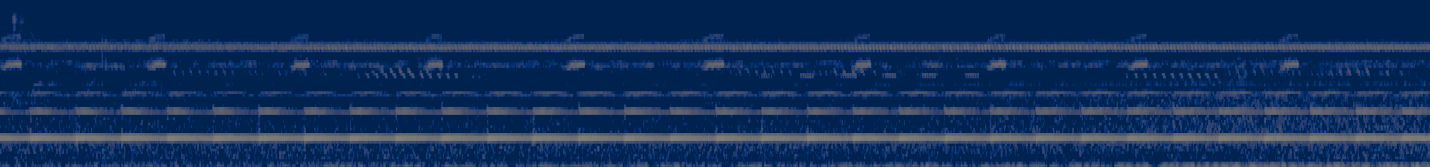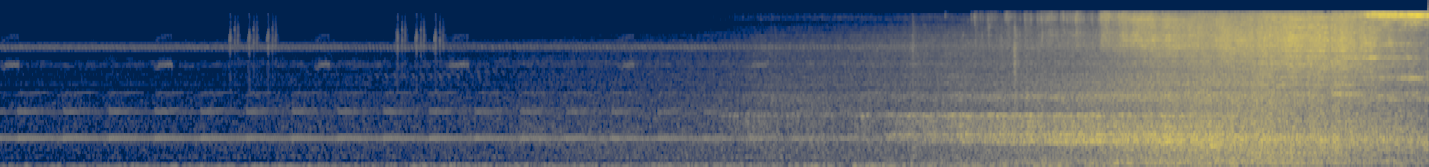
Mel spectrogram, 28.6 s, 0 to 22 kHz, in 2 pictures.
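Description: JR Freight EH500 electric locomotive and its container wagons approaching, then passing close: the train noise is faint at first, builds from about two-thirds in and is loudest near the end. Before that a faint steady tone pulses about twice a second.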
